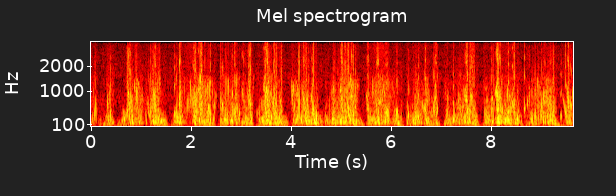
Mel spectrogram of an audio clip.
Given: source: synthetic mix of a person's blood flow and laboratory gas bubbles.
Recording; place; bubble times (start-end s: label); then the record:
Doppler ultrasound of blood flow; precordium
0.00-0.14 s: bubbles
0.30-0.47 s: bubbles
0.62-1.44 s: bubbles
1.64-2.52 s: bubbles
2.58-3.85 s: bubbles
3.97-4.56 s: bubbles
4.67-5.37 s: bubbles
5.49-6.23 s: bubbles
6.32-6.96 s: bubbles
7.05-7.76 s: bubbles
7.83-9.33 s: bubbles
9.37-9.64 s: bubbles
From the record:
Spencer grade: 4 (maximum detectable bubble signal sounding continuously throughout systole and diastole of every cardiac period, and overriding the amplitude of the normal cardiac signals); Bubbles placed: anywhere in the cardiac cycle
